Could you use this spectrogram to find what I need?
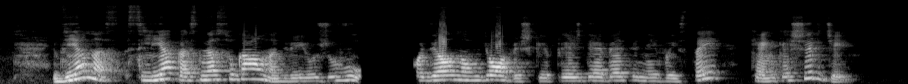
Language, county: Lithuanian, Vilnius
